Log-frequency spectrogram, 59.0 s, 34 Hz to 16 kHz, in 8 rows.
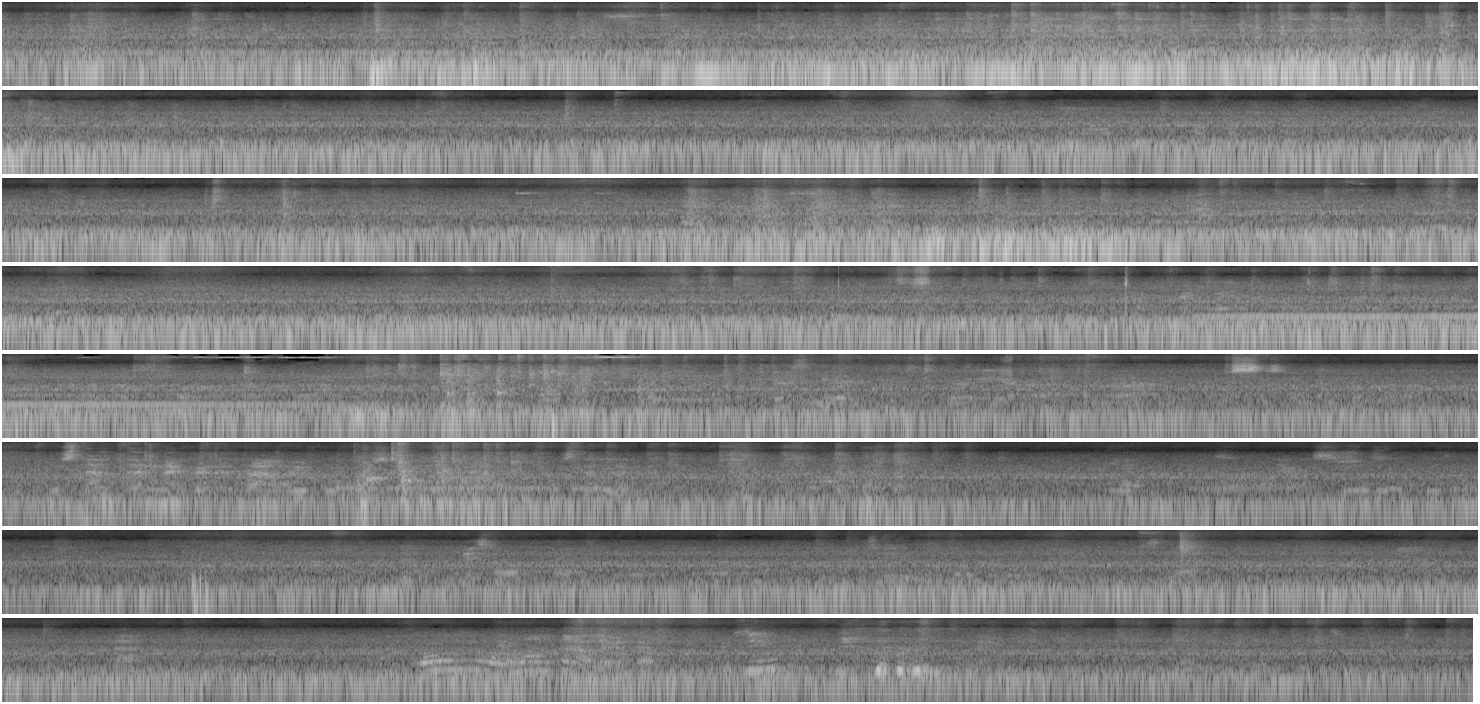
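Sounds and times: tram wheels rumbling: 0.0 - 59.0.

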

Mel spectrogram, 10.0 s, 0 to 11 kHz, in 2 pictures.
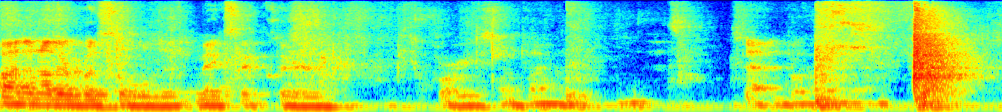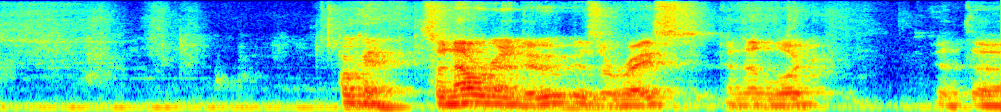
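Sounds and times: paper rustling: 0.0 - 3.5.

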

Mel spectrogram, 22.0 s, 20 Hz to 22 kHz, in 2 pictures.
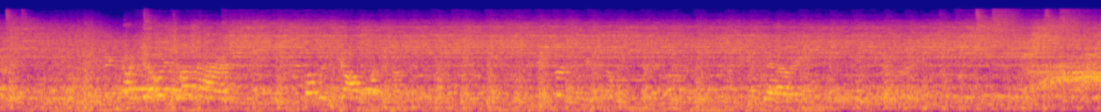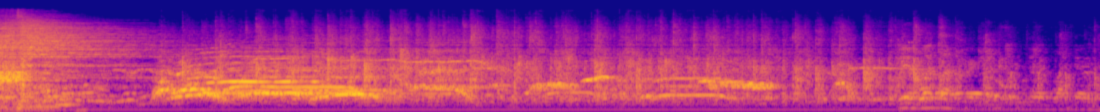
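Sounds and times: loud punk band: 0.0 - 18.8
crowd shouting and cheering: 0.0 - 21.6
scattered clapping: 12.6 - 22.0.

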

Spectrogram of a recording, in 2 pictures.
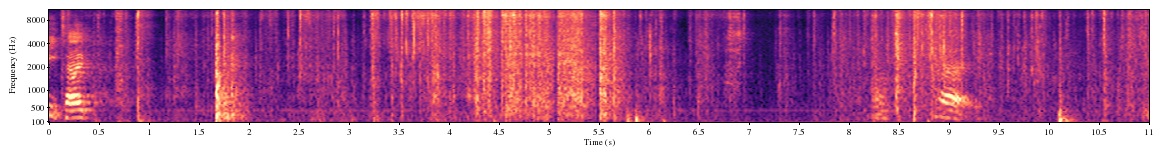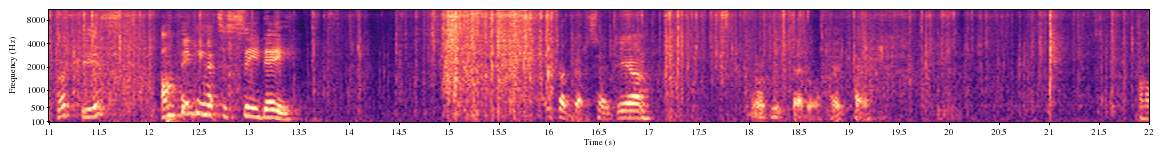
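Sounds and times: plastic satchel crinkling: 0.8 - 22.0.

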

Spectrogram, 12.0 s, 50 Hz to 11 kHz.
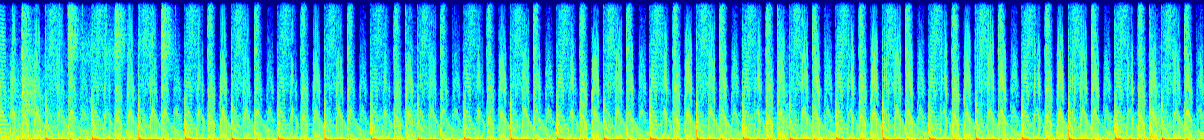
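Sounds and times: repeating synth pattern: 0.0 - 11.9
kick drum beat: 0.0 - 12.0
ticking hi-hats: 0.0 - 12.0.

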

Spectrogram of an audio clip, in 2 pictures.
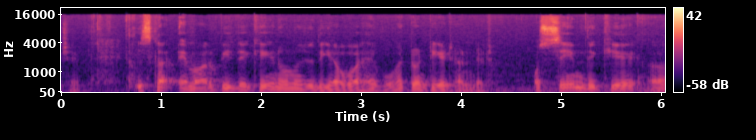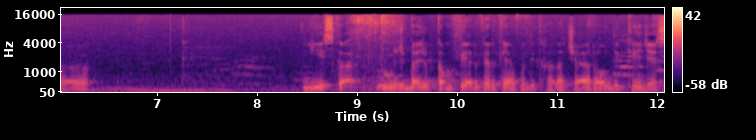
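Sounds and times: man speaking: 0.0 - 6.4, 8.4 - 12.0.

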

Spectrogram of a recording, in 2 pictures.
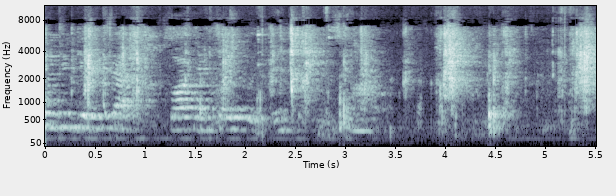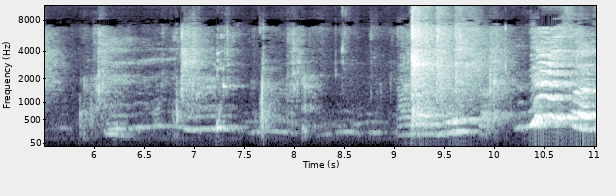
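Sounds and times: person gulping: 2.9 - 8.6.

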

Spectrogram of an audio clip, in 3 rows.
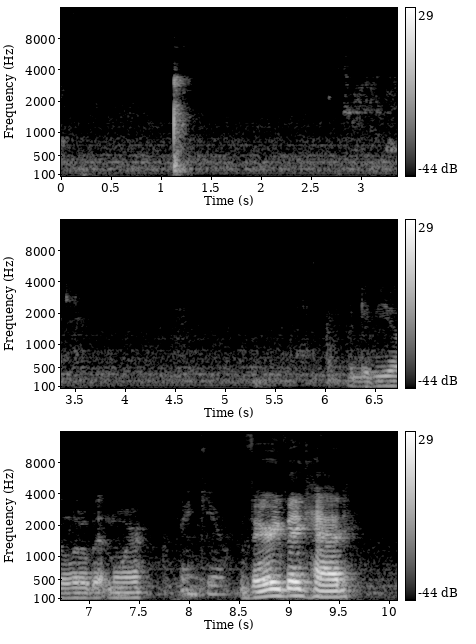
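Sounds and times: beer pouring into glass: 2.6 - 3.6.

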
